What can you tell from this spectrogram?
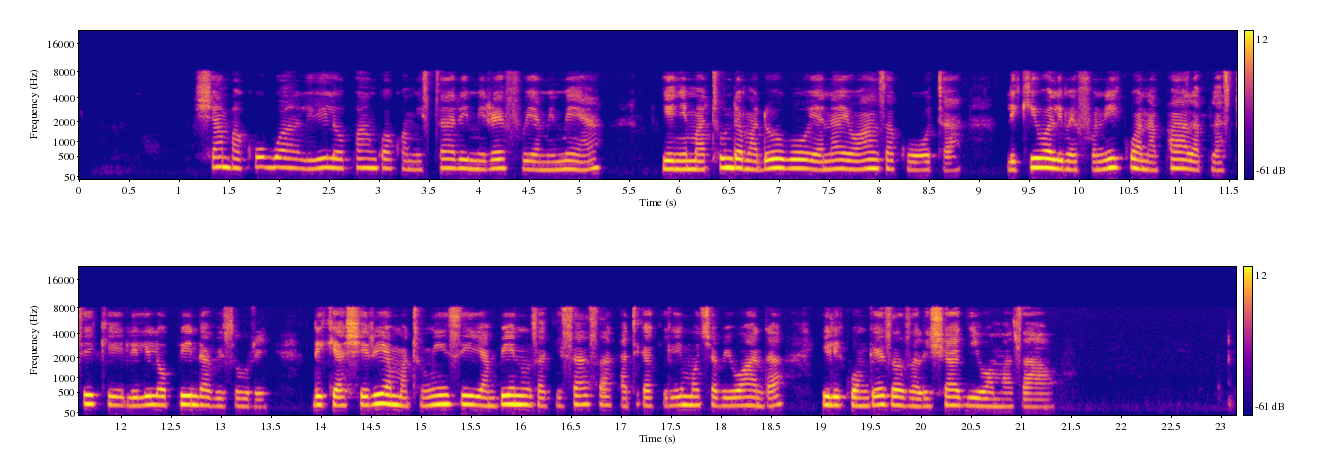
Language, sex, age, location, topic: Swahili, female, 25-35, Dar es Salaam, agriculture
